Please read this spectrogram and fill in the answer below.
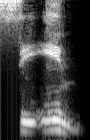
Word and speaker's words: Sinim: the land of Sain," or Sein. This is how it's pronounced. It's Sein.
